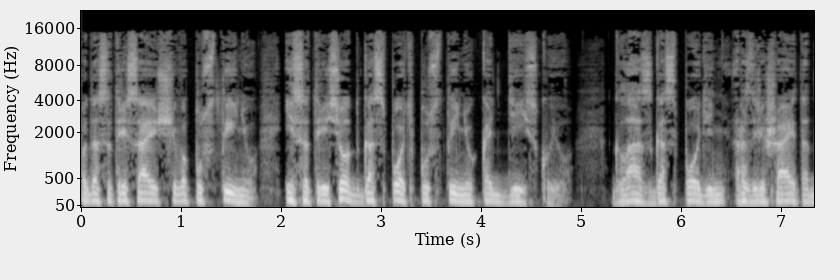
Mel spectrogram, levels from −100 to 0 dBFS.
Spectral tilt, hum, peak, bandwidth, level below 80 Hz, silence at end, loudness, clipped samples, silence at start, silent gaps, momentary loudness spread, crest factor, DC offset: -5 dB/octave; none; -2 dBFS; 15.5 kHz; -42 dBFS; 0 s; -19 LUFS; under 0.1%; 0 s; none; 7 LU; 16 dB; under 0.1%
